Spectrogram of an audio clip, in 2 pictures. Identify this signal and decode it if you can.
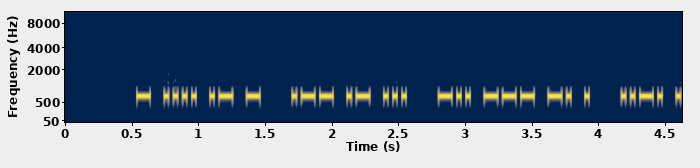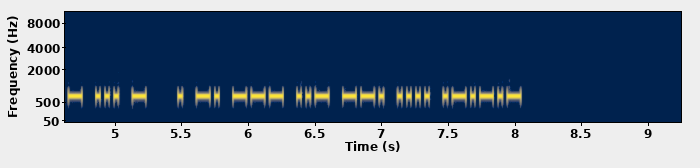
Morse code, heard as a keyed tone, about 36 wpm, 700 Hz. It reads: THAT WAS DONE FAST ENOUGH.
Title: Sentences from Top 1000 Words - Review Part 2 - 35wpm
